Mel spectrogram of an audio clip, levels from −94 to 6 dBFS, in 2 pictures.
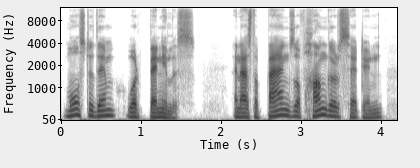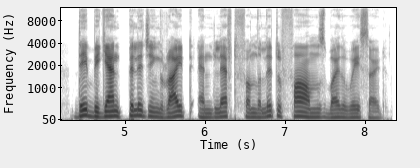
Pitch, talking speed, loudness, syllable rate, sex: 130 Hz, 185 wpm, -22 LUFS, 5.0 syllables/s, male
